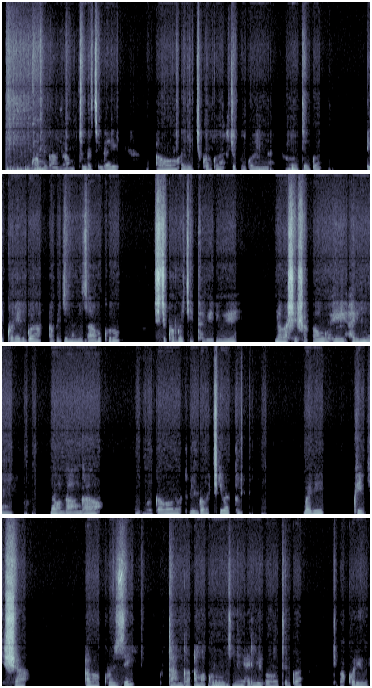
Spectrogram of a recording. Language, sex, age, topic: Kinyarwanda, female, 18-24, health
